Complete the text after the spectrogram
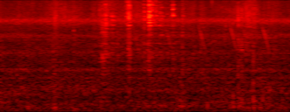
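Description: A hoe scrapes and thuds into dry soil.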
